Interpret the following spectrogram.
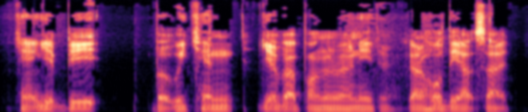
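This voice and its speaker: A man's voice: deep voice, steady tone, fairly quick, no echo. A young man, a football player, giving casual answers in a sports interview.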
